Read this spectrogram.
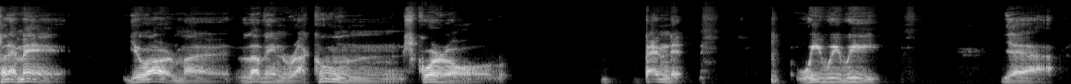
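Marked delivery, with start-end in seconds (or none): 0.0-8.8 put-on, laid-on cartoonish French accent. Imagining Pepe Le Pew writing about Clammy: Pepe Le Pew French accent. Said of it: "write a book about Clammy in a French tone".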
